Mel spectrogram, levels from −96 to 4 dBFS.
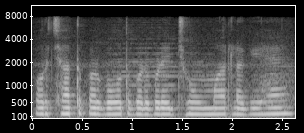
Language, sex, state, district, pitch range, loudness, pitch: Hindi, female, Chandigarh, Chandigarh, 170-180 Hz, -19 LUFS, 175 Hz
